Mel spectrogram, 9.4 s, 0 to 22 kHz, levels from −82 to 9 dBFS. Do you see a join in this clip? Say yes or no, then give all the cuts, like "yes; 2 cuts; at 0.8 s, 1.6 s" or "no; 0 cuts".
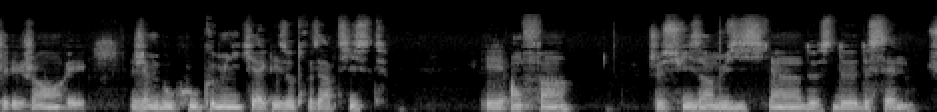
no; 0 cuts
